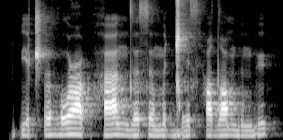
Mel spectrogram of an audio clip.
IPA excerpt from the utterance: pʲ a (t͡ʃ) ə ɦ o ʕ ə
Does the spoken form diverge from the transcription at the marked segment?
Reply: yes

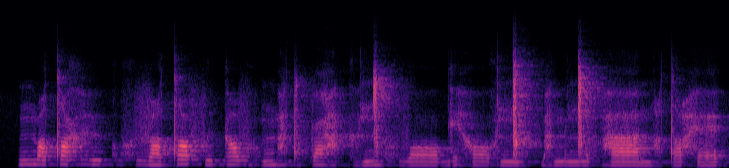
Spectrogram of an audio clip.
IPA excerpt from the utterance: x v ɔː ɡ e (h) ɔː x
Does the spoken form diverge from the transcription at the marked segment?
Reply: no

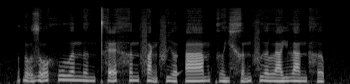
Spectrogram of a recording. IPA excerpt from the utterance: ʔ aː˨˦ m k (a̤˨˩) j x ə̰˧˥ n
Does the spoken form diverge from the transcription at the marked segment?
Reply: yes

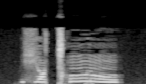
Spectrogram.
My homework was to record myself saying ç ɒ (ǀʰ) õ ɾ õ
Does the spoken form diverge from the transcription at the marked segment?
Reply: no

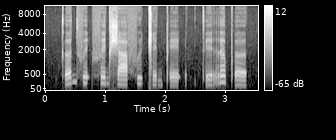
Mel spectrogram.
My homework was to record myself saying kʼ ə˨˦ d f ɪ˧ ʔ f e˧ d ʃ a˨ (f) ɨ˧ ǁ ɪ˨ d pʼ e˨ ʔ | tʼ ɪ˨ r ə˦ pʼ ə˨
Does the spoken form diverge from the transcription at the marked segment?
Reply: no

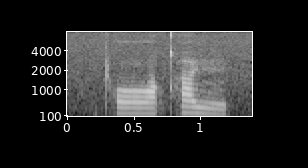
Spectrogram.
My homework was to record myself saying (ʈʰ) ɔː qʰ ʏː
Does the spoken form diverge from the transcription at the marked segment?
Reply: no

